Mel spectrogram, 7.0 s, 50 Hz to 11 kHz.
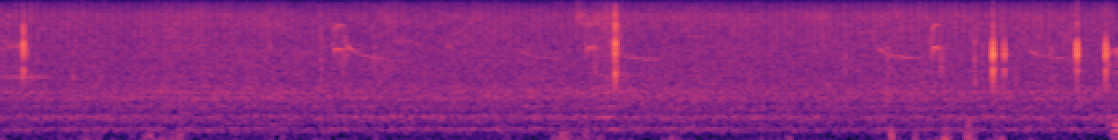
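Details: Honey bee colony humming during queen rearing at an apiary, with queen cells on day 11: a continuous low buzzing drone, and brief high bird chirps and clicks breaking through now and then.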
